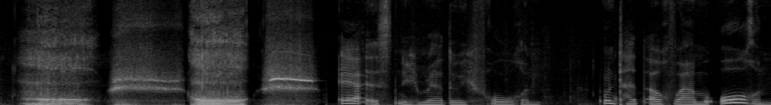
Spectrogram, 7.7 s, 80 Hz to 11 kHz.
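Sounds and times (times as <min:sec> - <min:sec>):
bear snoring: 0:00.0 - 0:02.9
speech: 0:03.7 - 0:07.7.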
